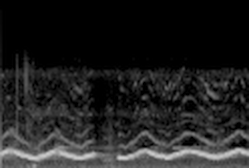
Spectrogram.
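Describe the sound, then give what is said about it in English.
A lyrebird mimics a car alarm: a loud, clear electronic-sounding warble rising and falling in steady waves, in two phrases with a brief pause between them. No one speaks. “And that's a car alarm.”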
